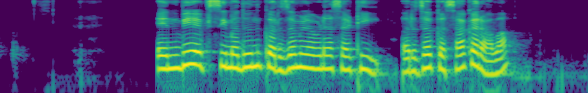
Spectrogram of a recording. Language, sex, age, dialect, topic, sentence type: Marathi, female, 51-55, Standard Marathi, banking, question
